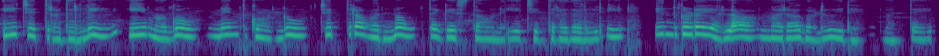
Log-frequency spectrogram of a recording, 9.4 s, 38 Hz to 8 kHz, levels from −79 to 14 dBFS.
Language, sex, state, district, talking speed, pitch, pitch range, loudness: Kannada, female, Karnataka, Mysore, 90 wpm, 235 Hz, 200-280 Hz, -27 LUFS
